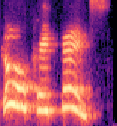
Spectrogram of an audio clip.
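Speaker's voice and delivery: very high, light mock-flattered voice.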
